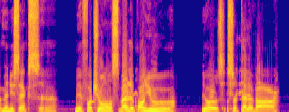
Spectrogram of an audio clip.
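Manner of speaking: put-on French accent. Reading aloud the note left on a gift, in a french dragon accent. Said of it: "I gotta do the accent".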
